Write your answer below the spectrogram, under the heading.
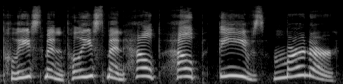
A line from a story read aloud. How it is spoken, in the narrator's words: Such a screaming as that old woman made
